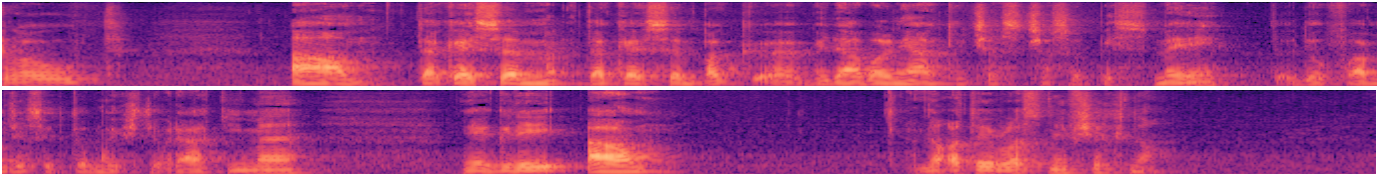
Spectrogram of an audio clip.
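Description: An elderly man speaks calmly into a microphone, close up.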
